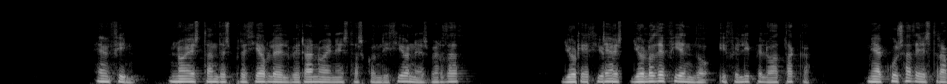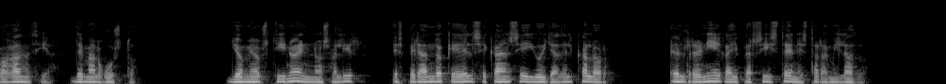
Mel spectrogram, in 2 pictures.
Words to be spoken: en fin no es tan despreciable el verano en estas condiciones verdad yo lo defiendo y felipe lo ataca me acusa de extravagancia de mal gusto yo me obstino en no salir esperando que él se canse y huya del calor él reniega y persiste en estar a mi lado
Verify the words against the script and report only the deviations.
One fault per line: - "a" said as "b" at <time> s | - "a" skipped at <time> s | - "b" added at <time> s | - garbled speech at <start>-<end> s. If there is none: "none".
- garbled speech at 5.6-6.2 s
